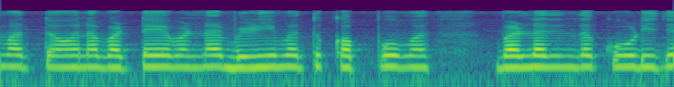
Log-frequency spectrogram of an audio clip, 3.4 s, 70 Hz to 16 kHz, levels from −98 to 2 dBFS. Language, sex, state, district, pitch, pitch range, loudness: Kannada, female, Karnataka, Bidar, 250 Hz, 245-255 Hz, -17 LUFS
